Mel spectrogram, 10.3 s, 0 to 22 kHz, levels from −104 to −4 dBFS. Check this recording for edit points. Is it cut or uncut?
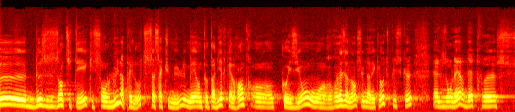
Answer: uncut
